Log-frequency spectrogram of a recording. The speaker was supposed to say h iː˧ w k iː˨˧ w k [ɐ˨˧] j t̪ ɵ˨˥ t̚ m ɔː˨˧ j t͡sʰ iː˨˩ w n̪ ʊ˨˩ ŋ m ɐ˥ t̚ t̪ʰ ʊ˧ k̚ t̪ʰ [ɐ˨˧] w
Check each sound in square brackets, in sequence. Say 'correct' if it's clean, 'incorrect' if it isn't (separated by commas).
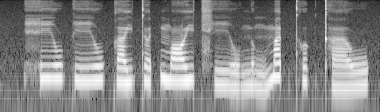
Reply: correct, correct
